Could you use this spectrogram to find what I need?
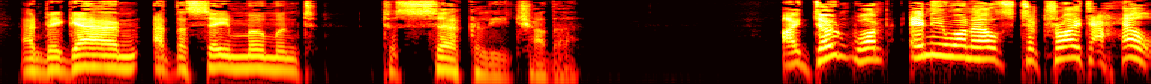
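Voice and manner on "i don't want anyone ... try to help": loud, high, ringing, carrying voice. Harry speaks up in total silence, said loudly. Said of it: "Harry said loudly".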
